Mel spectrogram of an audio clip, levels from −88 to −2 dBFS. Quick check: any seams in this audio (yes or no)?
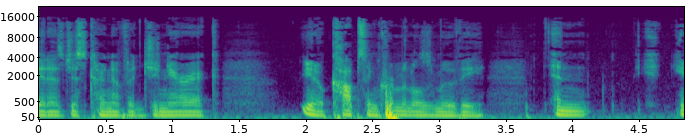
no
